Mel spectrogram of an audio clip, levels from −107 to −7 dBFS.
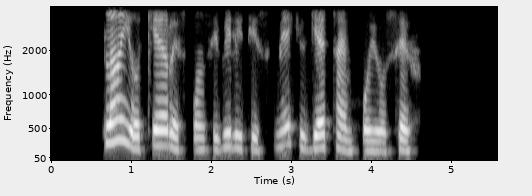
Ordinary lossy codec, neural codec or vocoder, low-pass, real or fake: none; vocoder, 44.1 kHz, 128 mel bands, Pupu-Vocoder; 3.6 kHz; fake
